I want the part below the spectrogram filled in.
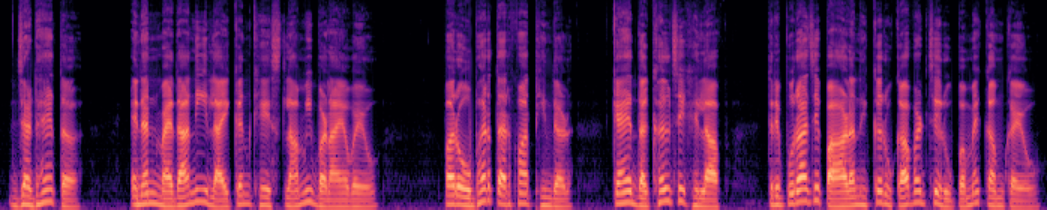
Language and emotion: Sindhi, neutral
